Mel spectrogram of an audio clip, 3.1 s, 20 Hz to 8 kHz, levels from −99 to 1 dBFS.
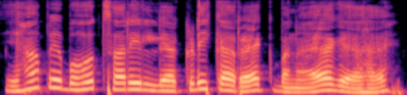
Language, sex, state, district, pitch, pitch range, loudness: Hindi, male, Jharkhand, Ranchi, 180 Hz, 155-205 Hz, -13 LUFS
